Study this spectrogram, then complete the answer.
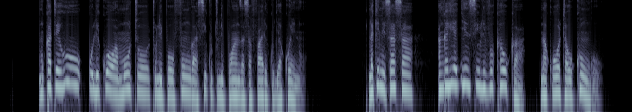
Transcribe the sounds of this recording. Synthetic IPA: m̩katɛhuːulikuwawamɔtɔtulipɔufuŋɡasikutulipɔanzasafaɾikuʄakwɛnṵ | lakinisasaː | ŋɡaliaʄinsiulivjɔkauka | nakuɔtaukuŋɡṵ

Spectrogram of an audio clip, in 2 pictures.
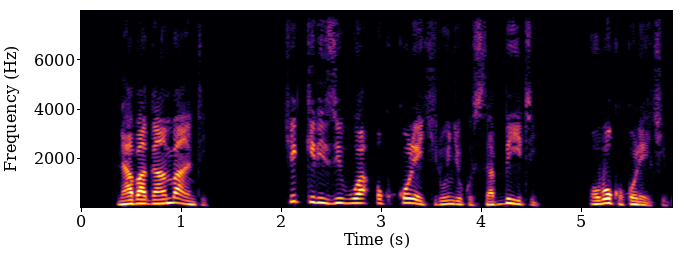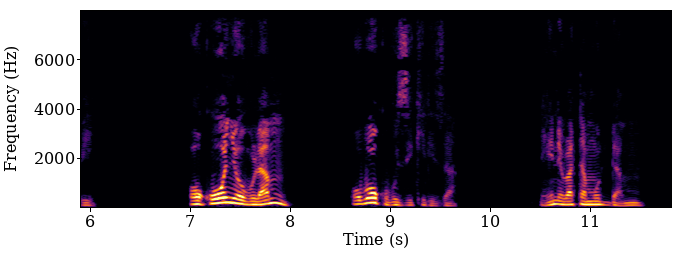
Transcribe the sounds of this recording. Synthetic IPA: naβaɡaːmbaːnti | cikːiɾiziβwaʔo̞ku̥ko̞le̞ːciɾuːɲɟikusabːiːti | o̞βo̞ːkuko̞le̞̰ːciβi | o̞kuwo̞ːɲo̞ːβulamu | o̞βwo̞ːkuβuziciɾiza̰ | neje̞ne̞βatamudːa̰mu

